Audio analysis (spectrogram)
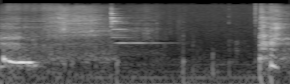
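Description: wine glasses clinking

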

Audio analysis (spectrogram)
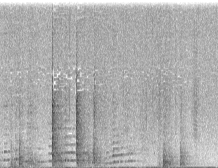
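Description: door opening

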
